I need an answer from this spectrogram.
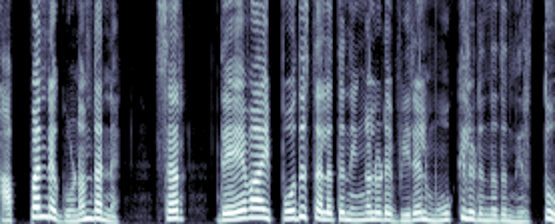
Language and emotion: Malayalam, disgusted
